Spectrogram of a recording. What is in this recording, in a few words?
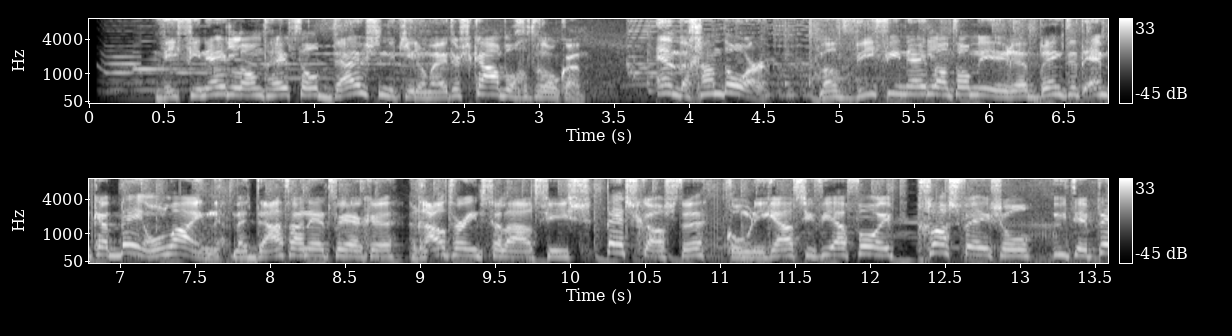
Commercial, reklameblok; Wifi Nederland; easy FM; easyfm95 5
